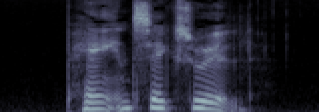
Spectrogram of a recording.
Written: panseksuel

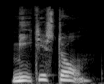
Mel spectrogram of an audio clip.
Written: mediestorm

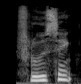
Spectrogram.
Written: flodseng

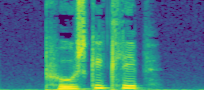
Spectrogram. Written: påskeklip

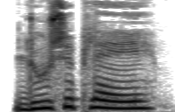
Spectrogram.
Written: luseplage

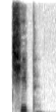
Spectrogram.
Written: CHIPPEN

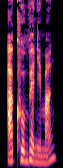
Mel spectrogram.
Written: akkompagnement

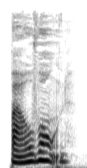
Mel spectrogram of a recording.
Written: bagvogn

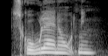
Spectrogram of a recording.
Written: skoleanordning

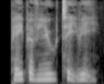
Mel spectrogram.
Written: per

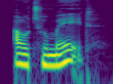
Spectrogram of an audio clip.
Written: AUTOMATER

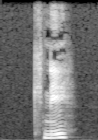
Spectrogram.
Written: knæ

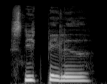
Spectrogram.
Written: snitbillede

